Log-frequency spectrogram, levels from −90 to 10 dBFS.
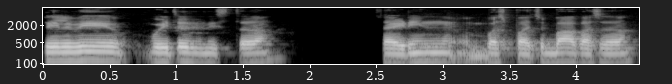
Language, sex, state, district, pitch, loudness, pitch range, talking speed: Konkani, male, Goa, North and South Goa, 115 Hz, -16 LUFS, 110-120 Hz, 95 wpm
